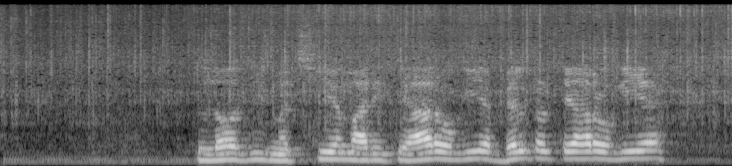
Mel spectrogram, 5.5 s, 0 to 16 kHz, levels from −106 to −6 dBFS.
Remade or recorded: recorded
